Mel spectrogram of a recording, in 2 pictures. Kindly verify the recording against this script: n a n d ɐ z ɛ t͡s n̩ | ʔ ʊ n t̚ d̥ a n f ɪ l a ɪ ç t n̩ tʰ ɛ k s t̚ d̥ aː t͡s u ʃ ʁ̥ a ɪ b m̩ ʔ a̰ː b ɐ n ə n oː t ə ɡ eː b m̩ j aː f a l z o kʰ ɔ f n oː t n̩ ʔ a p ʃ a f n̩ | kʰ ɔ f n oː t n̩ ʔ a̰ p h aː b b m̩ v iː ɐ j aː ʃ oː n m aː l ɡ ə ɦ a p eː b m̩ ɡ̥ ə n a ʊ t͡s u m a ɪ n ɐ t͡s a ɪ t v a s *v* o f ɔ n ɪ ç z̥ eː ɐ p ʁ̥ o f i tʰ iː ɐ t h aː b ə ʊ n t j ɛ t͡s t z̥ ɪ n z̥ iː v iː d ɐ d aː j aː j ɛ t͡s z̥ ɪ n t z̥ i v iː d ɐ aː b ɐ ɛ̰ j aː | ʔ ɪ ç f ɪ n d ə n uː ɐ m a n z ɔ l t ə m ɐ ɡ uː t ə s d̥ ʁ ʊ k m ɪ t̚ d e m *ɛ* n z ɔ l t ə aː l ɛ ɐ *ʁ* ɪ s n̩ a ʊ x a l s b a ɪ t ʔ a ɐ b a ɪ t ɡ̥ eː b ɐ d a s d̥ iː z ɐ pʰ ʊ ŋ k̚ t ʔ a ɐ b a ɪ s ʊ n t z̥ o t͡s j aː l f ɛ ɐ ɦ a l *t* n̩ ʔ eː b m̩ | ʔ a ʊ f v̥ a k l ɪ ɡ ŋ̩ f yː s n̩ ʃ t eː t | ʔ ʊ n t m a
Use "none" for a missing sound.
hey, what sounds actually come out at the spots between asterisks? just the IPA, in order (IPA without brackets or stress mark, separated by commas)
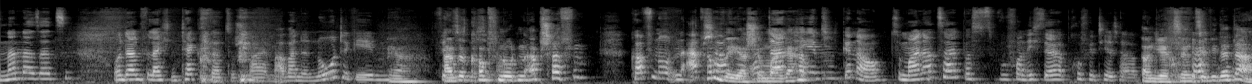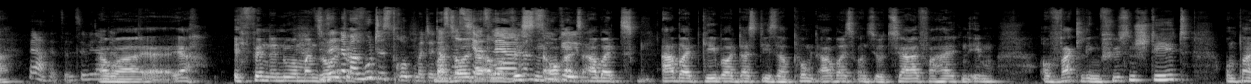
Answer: v, a, v, t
